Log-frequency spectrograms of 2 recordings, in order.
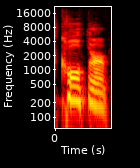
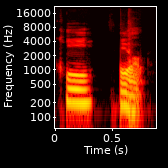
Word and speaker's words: Colthorp: And it's Cole Thorp. C O L T H O R P E. It's pronounced Cole Thorp.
